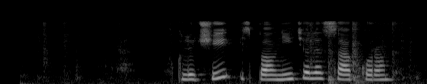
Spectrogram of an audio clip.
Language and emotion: Russian, neutral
